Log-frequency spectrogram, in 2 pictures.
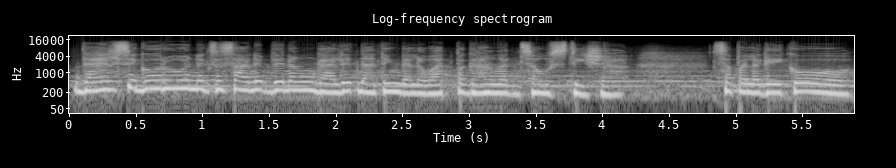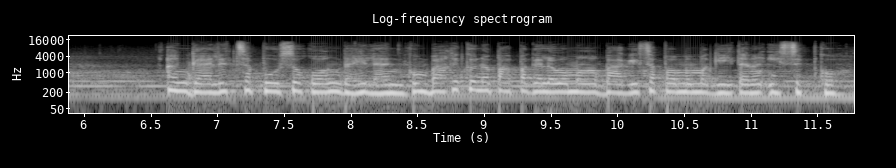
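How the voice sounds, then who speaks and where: A woman's voice: mid-range voice, steady tone, a little fast, close to an everyday voice. A woman playing the vengeful ghost of a murdered young woman in a Filipino radio drama, solemn and haunting, with a Filipino accent. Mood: worried, earnest. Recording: radio drama with loud music underneath. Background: dramatic music.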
